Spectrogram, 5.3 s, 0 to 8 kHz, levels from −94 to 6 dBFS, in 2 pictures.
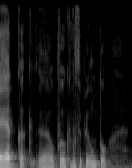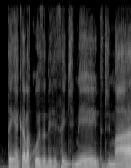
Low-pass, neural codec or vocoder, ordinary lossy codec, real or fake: none; codec, 16 kHz, 16 kbps, FunCodec, trained on LibriTTS, 50 frames a second; none; fake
